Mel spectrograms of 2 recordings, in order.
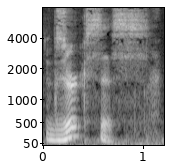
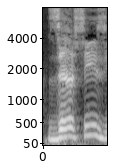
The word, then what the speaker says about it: Xerxes: Frank Miller's Xerxes. – Xerxes, yeah.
